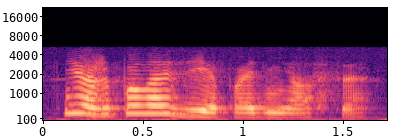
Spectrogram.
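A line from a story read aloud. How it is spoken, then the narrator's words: Resigned sigh. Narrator (Russian): покорно вздохнув, ответил Кунта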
